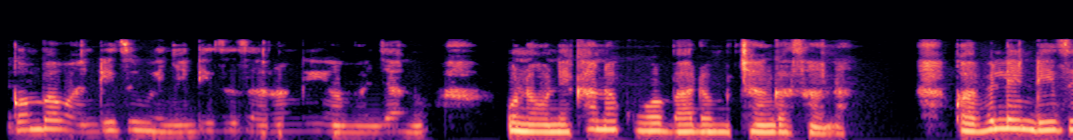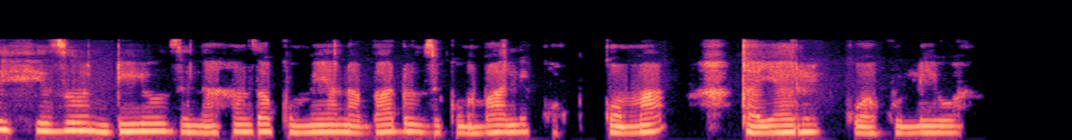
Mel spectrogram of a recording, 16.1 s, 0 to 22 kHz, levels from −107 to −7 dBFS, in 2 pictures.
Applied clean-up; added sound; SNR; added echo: none; none; none; none.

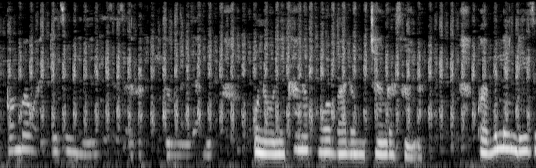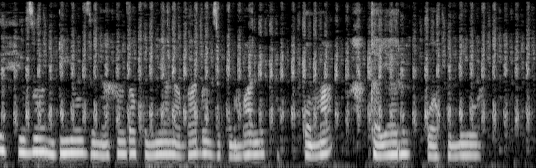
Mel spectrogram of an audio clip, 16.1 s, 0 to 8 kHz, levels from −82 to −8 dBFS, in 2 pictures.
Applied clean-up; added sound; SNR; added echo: classical method log-MMSE.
